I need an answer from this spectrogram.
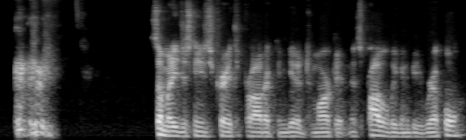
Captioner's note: clears throat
